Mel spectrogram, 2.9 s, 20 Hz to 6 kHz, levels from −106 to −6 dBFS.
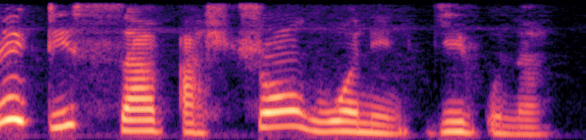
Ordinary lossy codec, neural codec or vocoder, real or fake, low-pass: none; none; real; 5.4 kHz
